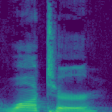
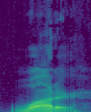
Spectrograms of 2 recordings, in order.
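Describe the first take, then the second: First: The middle t is a crisp, clear t. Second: The middle t is a soft d-like flap. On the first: "not water, that's British" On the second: "a flap T is a light D sound that comes between two vowels"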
